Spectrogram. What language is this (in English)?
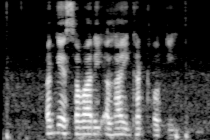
Kachi Koli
